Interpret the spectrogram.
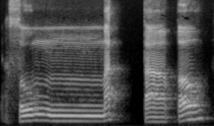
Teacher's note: taknya dibaca double, ada tasdidnya, ditekan dan ditahan biar tampak doublenya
